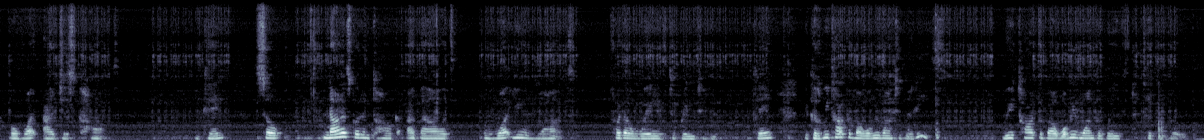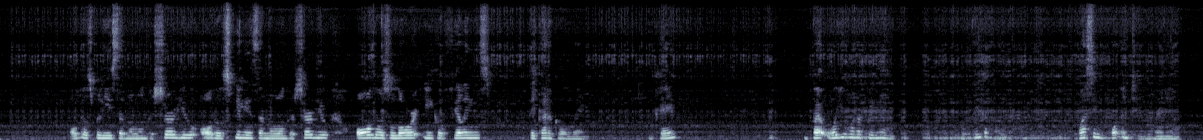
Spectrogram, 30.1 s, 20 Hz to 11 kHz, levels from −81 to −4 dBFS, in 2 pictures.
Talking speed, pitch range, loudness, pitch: 175 wpm, 180-215 Hz, -24 LUFS, 200 Hz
